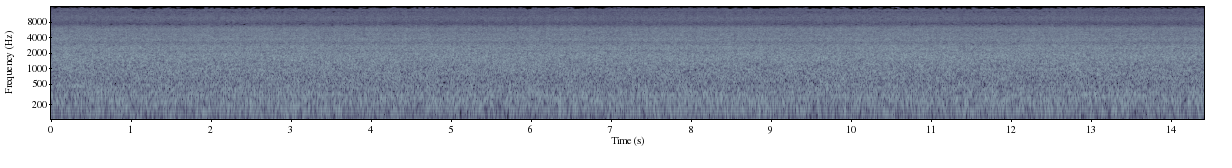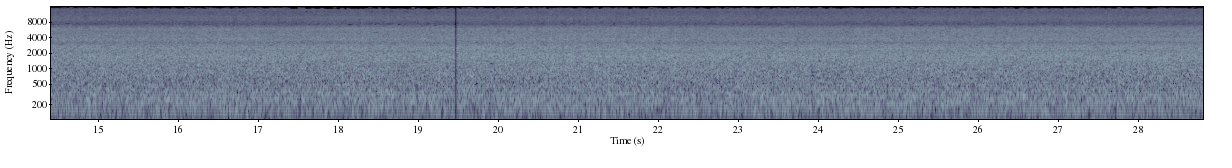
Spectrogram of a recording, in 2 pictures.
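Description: The Brooks River rushing through Brooks Falls: a steady, unbroken roar of white water with no pauses or changes.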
